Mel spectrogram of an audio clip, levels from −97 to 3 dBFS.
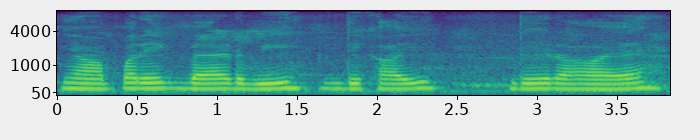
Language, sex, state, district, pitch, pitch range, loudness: Hindi, male, Uttar Pradesh, Shamli, 150 Hz, 145-160 Hz, -15 LUFS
